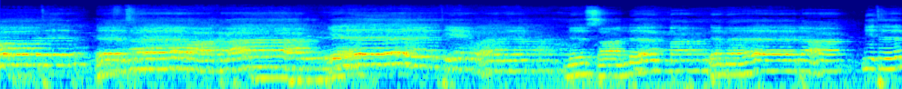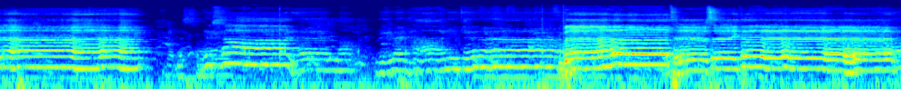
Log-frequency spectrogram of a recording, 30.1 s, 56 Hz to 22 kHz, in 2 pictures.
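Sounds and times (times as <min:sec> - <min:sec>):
voices chanting long ornamented notes: 0:00.0 - 0:16.6.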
